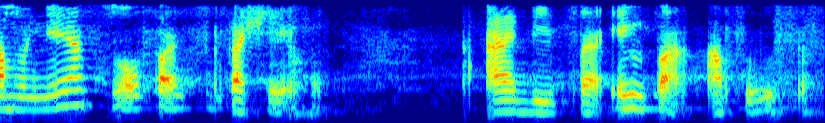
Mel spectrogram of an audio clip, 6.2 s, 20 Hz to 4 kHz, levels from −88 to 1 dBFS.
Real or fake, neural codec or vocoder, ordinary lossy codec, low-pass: fake; codec, 16 kHz in and 24 kHz out, 1.1 kbps, FireRedTTS-2 codec; none; 3.6 kHz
